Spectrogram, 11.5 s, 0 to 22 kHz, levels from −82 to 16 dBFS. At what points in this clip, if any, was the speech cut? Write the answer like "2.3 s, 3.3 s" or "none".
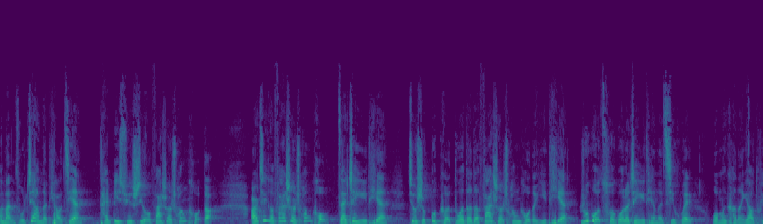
8.6 s

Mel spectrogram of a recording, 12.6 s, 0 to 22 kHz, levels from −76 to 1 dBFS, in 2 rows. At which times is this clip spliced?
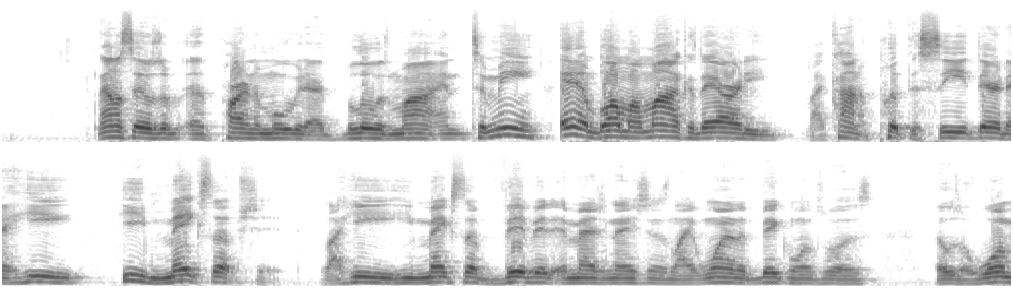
3.4 s, 4.9 s, 8.2 s

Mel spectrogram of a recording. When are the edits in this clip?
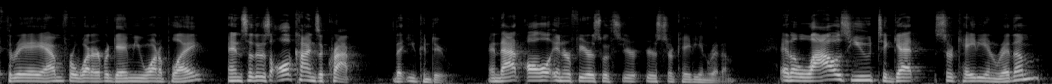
none

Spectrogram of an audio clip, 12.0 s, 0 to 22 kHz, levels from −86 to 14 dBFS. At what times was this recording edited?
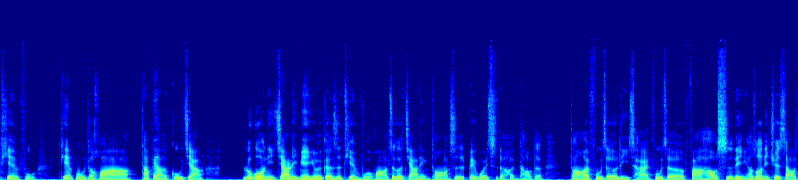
2.0 s

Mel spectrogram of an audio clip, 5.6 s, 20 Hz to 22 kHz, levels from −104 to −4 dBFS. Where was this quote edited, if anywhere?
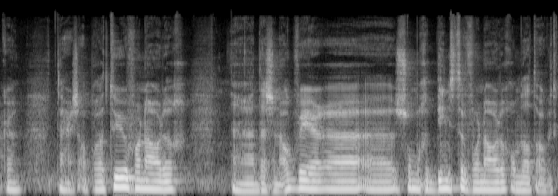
none

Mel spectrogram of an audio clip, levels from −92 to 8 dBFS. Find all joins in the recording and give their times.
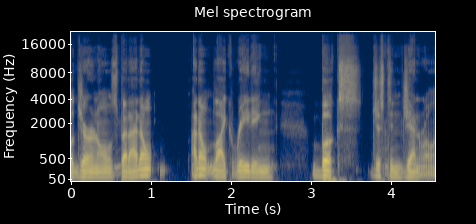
none

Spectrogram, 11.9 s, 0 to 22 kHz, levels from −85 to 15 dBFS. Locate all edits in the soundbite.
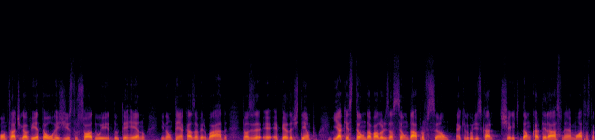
none

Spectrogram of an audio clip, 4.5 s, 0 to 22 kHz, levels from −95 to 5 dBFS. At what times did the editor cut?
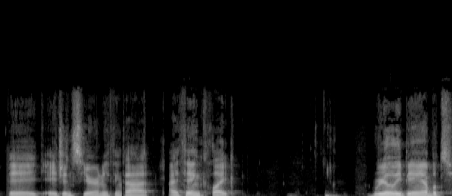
1.2 s, 1.6 s

